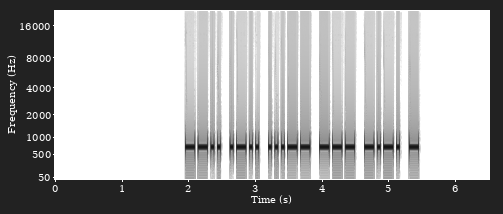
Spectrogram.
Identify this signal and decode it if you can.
Morse code, heard as a keyed tone, about 25 wpm, 700 Hz. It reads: ZL3OCT
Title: DXCC-100 Call Signs - 6 Characters - Repeated 3x - 25wpm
